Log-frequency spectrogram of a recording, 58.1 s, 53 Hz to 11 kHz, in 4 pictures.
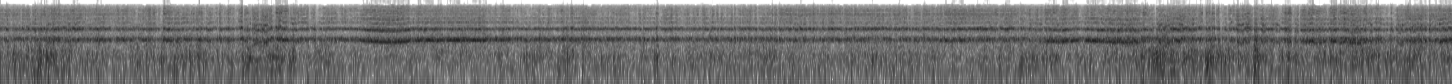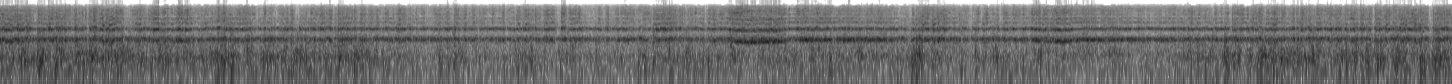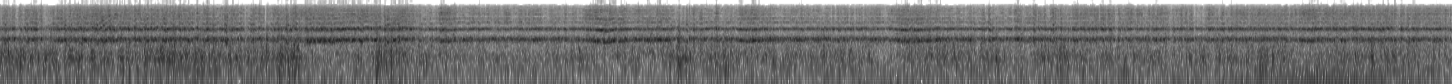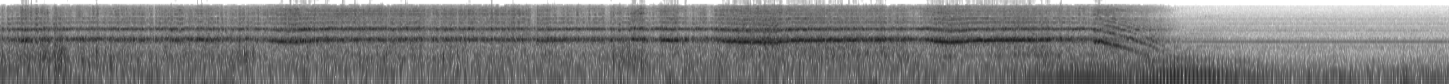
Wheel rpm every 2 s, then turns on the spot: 230, 230, 230, 240, 230, 230, 220, 220, 230, 230, 230, 230, 230, 240, 230, 230, 230, 230, 230, 230, 230, 230, 230, 230, 230, 230, 230, 80, 0.
none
